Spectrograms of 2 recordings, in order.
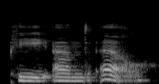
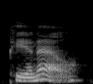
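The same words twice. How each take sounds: First: The word 'and' is pronounced fully and clearly. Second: The word 'and' is reduced to a short 'n'. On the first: The speaker calls it wrong. "we don't say P and L" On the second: The speaker calls it right. "When it's spoken quickly, it's like P and L"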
